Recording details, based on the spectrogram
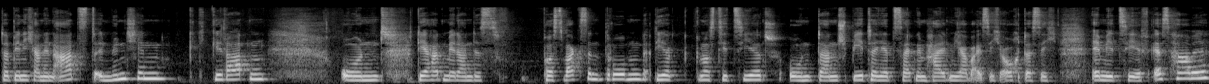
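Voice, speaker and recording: Noticeable background noise runs through the clip. A woman speaks fairly slowly. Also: medium pitch for a woman, ordinary pitch variation. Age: 30s. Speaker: vaccine injury patient telling her story. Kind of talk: personal testimony.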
